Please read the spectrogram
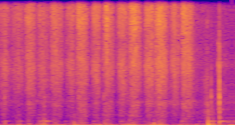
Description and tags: Morris head scratch
A man scratching his head.
head, scratch, scratching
